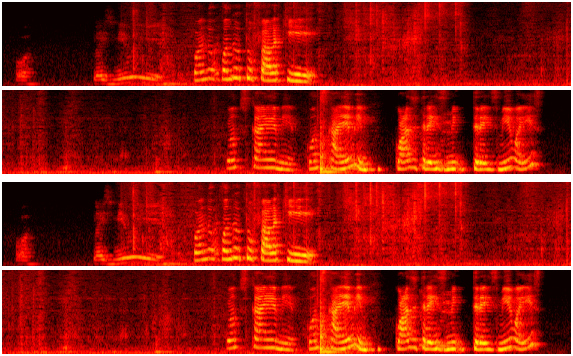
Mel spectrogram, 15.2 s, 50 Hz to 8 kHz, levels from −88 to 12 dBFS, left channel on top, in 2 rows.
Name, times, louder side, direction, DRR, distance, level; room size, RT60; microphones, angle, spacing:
voice 1, 1.2-2.2 2.8-3.1 13.1-13.6, right 2 dB, 55° right, 3.1 m, -36 dB
sound 1, 1.5-12.7 13.0-13.1, right 2 dB, 30° right, 1.0 m, -38 dB
voice 2, 2.6-4.2 10.6-12.6 12.8-14.7, right 1 dB, 15° right, 0.6 m, -23 dB
8.9 x 4.7 x 4.2 m
head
